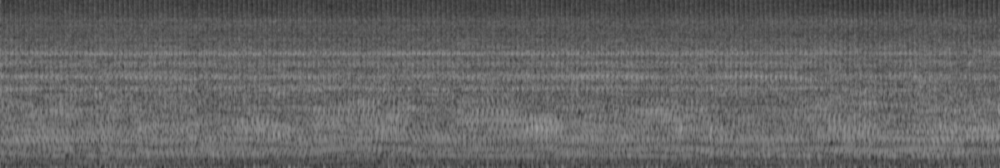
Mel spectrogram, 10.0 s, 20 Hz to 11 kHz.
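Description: Baileigh MH-19 power hammer running with a planishing die in its sprung leaf-spring mode, rapidly and steadily hammering a sheet-steel panel as it is shaped.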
